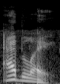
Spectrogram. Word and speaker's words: Adlai: Louis, head of the International Mark Twain Society, the correct pronunciation is Adlai, although to put it mildly, I've been called many things.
